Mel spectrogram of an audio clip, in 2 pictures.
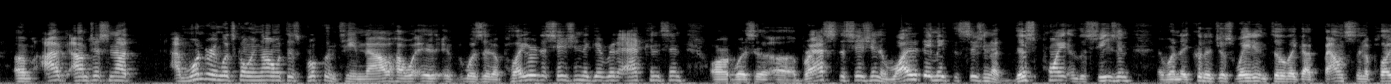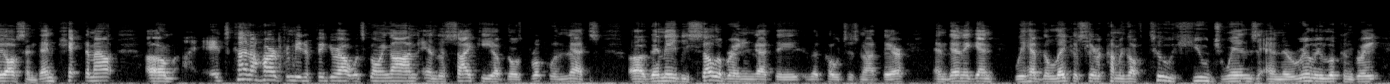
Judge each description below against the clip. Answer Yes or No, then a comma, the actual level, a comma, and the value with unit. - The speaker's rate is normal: No, fast, 250 wpm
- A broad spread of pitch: Yes, wide, 5.8 semitones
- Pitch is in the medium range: Yes, medium, 150 Hz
